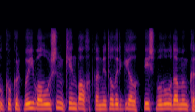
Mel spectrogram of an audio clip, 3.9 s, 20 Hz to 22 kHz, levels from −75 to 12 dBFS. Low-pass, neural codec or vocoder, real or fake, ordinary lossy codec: none; codec, 16 kHz, 0.3 kbps, FocalCodec; fake; none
